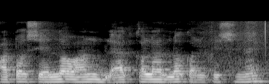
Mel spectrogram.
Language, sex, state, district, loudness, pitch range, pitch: Telugu, male, Andhra Pradesh, Sri Satya Sai, -15 LUFS, 110-120 Hz, 115 Hz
